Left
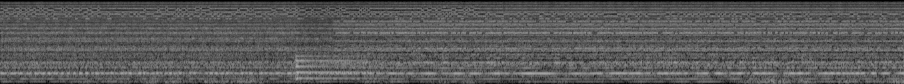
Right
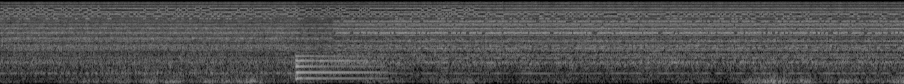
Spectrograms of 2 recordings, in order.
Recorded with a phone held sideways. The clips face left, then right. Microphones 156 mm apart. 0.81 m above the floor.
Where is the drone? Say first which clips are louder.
Left 13 dB; 65° left (ahead or behind).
